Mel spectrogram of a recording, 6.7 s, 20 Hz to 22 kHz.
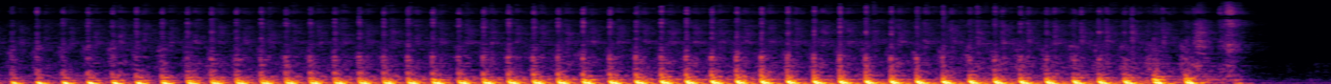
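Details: Yamaha SR500 single-cylinder, totally overhauled as an XT500/SR500 scrambler, first start after rebuild: strong even thumping at about four beats a second, steady then shut off; running cleanly.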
